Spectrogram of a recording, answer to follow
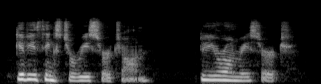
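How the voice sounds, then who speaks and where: A woman with a somewhat breathy, medium-pitched voice speaks at a moderate pace with fairly even intonation. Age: 60s. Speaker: blogger and video maker on hidden history. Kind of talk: interview. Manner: halting, many fillers and restarts.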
